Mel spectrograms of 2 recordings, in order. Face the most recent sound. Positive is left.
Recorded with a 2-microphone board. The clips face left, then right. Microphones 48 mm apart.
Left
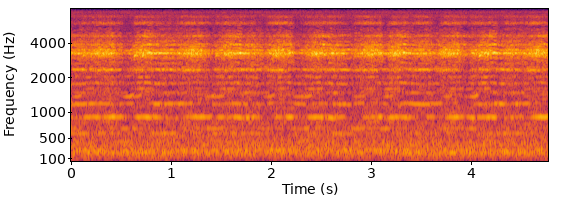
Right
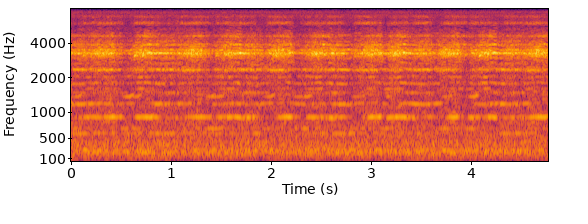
No sound to turn to.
